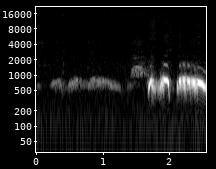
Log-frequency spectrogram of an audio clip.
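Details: Decoy spotted dove cooing to lure wild doves: soft, low murmuring coos build into a loud ending phrase of short, throaty, rolling coo notes.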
